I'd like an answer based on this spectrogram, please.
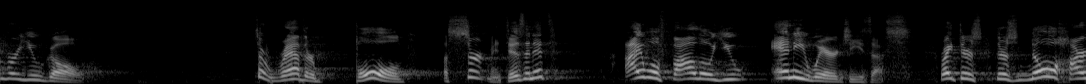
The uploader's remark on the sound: A sermon delivered at Our Savior Lutheran Church in Birmingham, AL, on Sunday, June 30, 2019.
